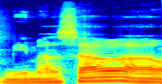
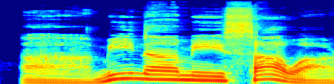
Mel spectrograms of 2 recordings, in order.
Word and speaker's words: 南沢: I think she's Mimasawa, or how you say her name? Mimasawa? Minamisawa? Something, whatever? Minamisawa Senri, is that what it was? I can look back at this. Minamisawa, rather.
